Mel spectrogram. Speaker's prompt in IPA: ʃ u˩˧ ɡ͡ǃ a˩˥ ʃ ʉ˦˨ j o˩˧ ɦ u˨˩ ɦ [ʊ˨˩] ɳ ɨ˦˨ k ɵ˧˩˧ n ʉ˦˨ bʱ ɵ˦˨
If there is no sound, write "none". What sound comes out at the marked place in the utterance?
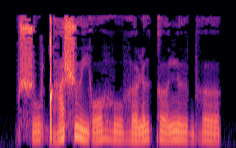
ɵ˨˩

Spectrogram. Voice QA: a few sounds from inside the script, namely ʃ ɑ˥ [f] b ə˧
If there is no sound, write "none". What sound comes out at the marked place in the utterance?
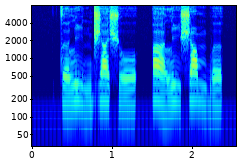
m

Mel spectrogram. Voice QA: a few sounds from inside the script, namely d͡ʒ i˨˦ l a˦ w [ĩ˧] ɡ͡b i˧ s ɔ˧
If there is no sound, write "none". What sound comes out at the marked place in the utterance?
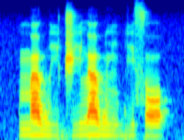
ĩ˧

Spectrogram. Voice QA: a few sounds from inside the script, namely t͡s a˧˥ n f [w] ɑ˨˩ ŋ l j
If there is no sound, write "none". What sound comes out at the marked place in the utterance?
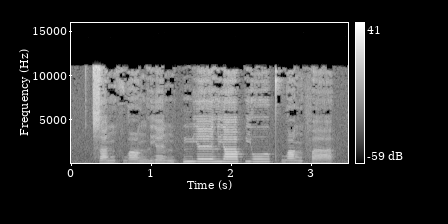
w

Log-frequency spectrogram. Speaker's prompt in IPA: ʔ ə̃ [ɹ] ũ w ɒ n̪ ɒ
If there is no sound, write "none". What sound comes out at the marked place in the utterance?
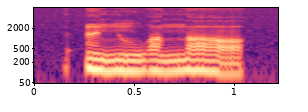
n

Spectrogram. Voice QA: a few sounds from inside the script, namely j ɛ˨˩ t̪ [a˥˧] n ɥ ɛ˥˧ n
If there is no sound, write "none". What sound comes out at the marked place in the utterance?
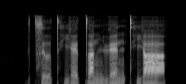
a˥˧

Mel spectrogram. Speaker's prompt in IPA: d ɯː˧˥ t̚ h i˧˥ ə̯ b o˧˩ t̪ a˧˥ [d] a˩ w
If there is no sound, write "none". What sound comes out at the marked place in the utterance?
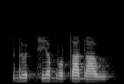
d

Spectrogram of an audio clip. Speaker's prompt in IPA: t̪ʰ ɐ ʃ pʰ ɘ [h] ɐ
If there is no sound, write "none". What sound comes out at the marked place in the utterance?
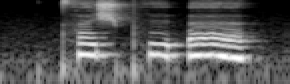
ʔ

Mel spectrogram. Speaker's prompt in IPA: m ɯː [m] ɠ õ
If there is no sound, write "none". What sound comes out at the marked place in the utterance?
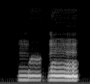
none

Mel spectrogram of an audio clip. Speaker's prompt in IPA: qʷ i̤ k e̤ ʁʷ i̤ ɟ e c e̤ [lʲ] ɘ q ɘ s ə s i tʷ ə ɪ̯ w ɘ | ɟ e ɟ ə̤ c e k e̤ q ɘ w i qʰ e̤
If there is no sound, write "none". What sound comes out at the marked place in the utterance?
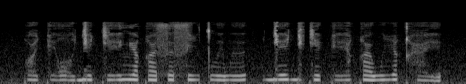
lʲ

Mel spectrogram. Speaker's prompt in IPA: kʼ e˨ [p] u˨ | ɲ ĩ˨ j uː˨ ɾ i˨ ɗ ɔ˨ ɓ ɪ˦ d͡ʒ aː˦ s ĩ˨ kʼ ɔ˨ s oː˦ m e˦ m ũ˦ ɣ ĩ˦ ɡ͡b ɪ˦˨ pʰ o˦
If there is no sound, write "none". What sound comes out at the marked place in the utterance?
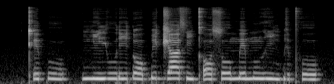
p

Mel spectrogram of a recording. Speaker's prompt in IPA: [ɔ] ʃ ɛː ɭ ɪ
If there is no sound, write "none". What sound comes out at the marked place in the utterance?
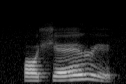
ɔ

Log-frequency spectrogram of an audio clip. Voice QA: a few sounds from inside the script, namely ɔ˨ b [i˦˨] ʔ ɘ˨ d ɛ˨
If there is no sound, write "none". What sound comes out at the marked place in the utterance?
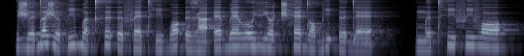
i˦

